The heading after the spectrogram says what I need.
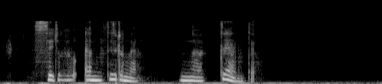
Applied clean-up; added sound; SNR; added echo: neural diffusion model UNIVERSE++.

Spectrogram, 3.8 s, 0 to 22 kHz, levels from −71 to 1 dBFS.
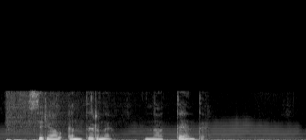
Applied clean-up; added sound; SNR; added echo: none; Hi-hat + Trumpet; 19 dB; none.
